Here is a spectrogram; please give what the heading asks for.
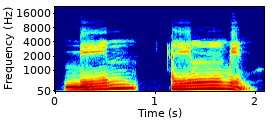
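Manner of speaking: min ilmin drawn out very slowly, each sound clear; slow recitation. Shown as a demonstration. Teacher reciting min ilmin slowly for students to copy. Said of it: "Lihat ya".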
